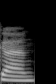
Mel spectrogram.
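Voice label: "goeng6", Cantonese; microsoftHiuGaai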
